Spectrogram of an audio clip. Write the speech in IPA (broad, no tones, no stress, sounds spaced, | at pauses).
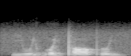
j u j ɡʷ ɜ j pʼ ɑ pʼ ʊ j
